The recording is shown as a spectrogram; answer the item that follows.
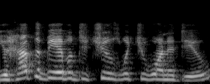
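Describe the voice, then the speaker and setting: The voice is raised and projected, moving at a fairly quick pace with lively intonation. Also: woman. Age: 60s. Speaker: real estate investor and business coach. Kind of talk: interview conversation.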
